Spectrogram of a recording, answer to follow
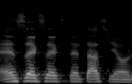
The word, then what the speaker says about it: XXXTentacion: And there's a rumor that he copied it from XXXTentacion. It's not a rumor. No. Oh, it's not a rumor. XXXTentacion, and I'm not by any means a writer of XXXTentacion, even though I think I fuck with him.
